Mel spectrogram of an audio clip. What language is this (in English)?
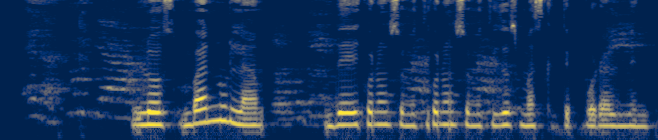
Spanish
